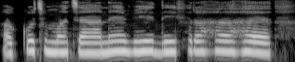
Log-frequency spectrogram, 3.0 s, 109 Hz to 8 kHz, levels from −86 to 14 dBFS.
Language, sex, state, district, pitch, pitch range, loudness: Hindi, female, Jharkhand, Palamu, 225 Hz, 220-235 Hz, -13 LUFS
